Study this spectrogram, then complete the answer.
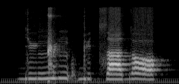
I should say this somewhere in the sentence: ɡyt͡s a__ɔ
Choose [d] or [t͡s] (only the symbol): d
